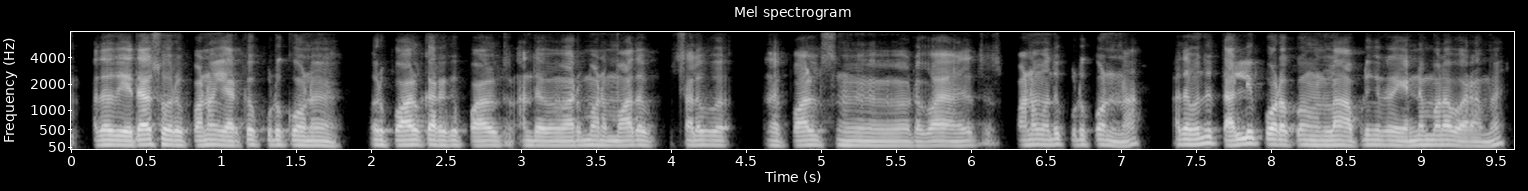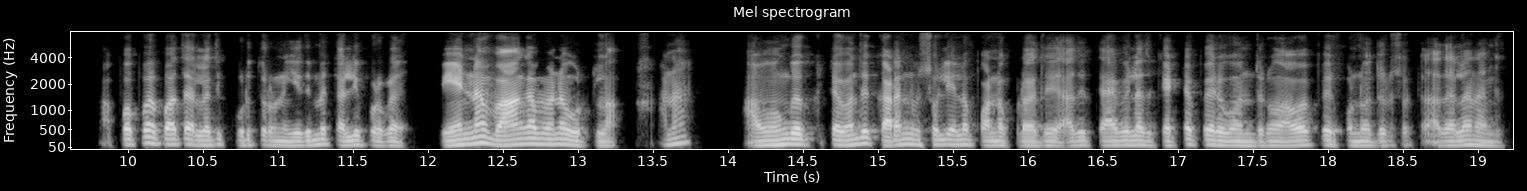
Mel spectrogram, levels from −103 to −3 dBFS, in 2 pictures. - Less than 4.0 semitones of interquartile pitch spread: Yes, narrow, 2.5 semitones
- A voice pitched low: Yes, low, 115 Hz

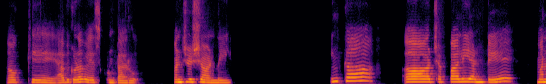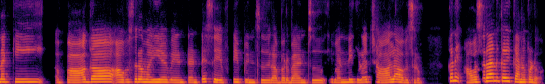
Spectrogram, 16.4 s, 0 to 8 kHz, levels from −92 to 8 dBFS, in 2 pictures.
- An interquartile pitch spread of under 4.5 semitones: Yes, narrow, 2.6 semitones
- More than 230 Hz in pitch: No, high, 225 Hz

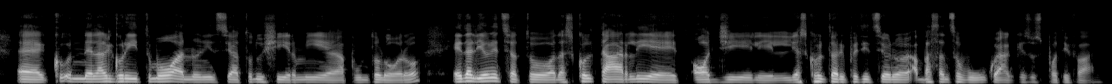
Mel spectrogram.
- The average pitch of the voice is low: Yes, low, 110 Hz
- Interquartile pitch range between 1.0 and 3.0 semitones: Yes, average, 2.7 semitones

